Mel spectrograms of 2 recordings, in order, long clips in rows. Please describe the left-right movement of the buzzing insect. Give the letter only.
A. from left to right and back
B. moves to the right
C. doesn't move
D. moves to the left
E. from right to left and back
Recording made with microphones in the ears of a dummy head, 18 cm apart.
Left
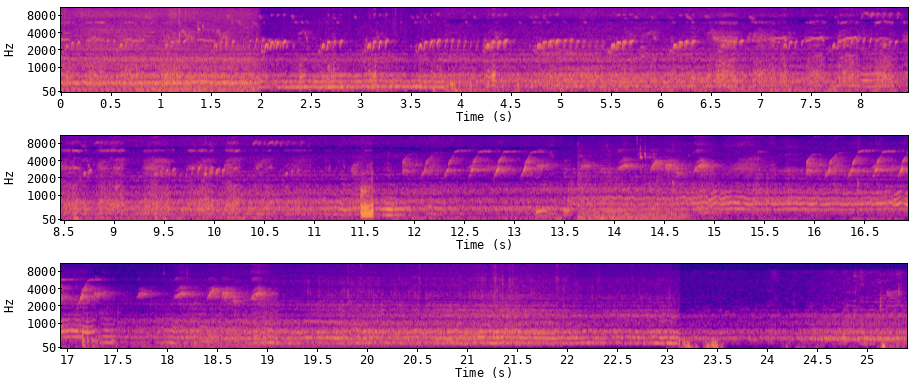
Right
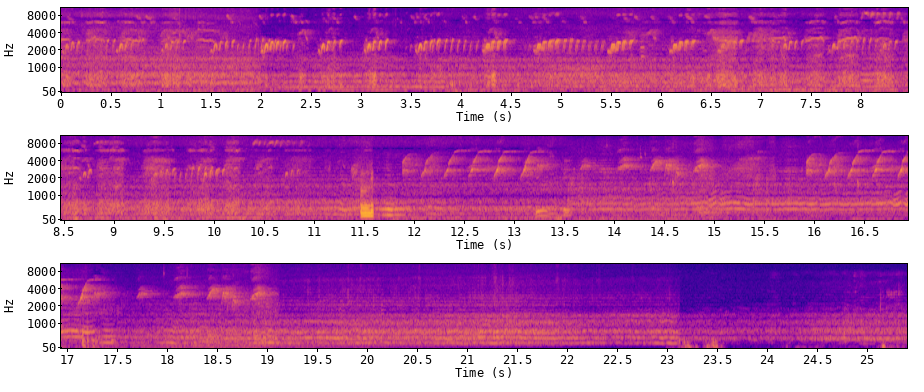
A.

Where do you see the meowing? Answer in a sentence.
In this clip you hear the meowing on the left.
